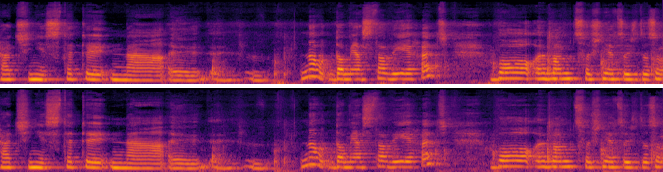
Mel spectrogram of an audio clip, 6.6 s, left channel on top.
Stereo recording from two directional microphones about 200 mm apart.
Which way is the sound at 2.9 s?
15° left (ahead or behind).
